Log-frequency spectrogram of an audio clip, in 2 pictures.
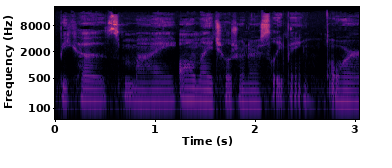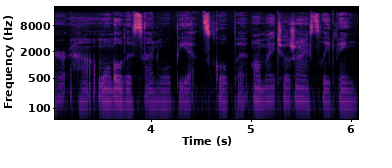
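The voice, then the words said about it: Very soft-spoken, near-whispering voice. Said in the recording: “a lot of people saying that I whisper. This is my voice. I'm just really soft-spoken, and sometimes it is at a bit of a whisper ... I do try to tone it down”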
